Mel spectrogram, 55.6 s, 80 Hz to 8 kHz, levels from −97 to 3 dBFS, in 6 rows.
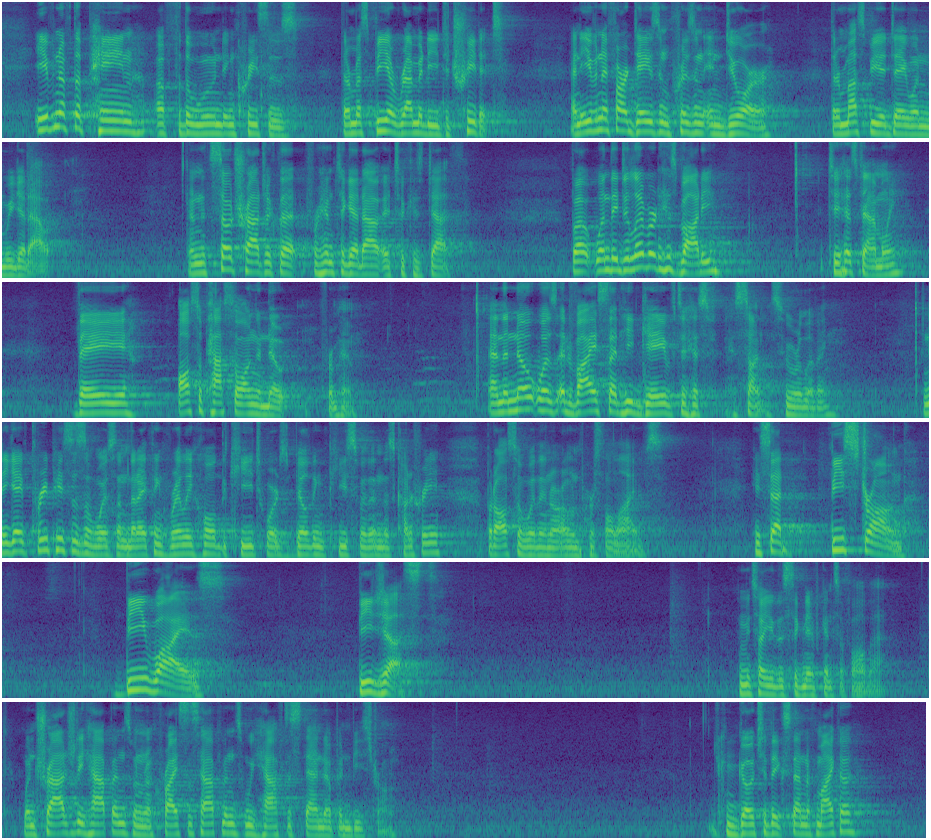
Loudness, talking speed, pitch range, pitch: -21 LUFS, 160 wpm, 135-175 Hz, 155 Hz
